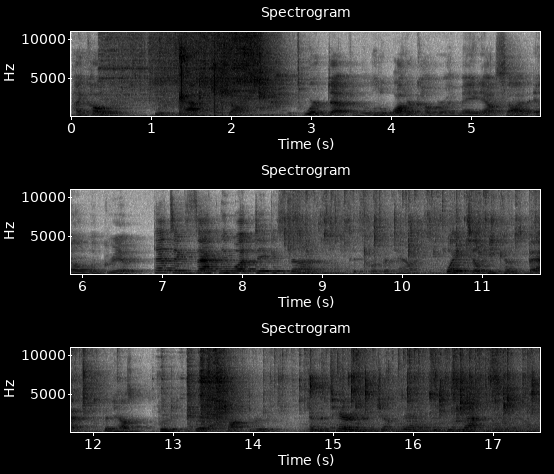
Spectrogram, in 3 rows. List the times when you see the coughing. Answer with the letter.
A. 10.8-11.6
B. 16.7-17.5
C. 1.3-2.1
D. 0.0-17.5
C.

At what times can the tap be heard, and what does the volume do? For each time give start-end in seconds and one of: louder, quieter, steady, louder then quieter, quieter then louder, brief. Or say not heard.
0.2-2.6 brief
8.4-17.5 louder.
